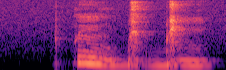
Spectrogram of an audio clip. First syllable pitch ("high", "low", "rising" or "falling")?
falling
